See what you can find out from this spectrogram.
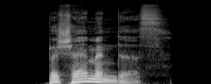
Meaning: strong/mixed nominative/accusative neuter singular of beschämend
- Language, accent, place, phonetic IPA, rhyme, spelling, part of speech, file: German, Germany, Berlin, [bəˈʃɛːməndəs], -ɛːməndəs, beschämendes, adjective, De-beschämendes.ogg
